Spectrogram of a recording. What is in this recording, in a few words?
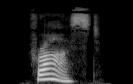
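"frost", spoken word, articulation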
